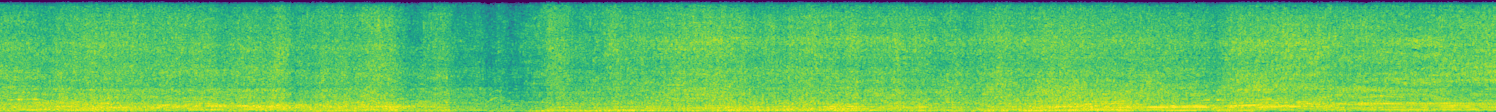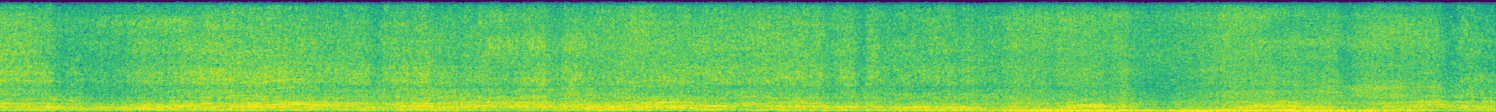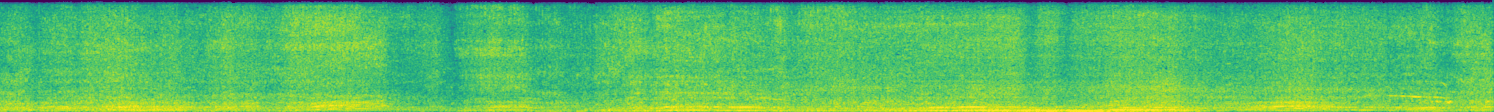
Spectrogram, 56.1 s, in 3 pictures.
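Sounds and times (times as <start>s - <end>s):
car engines revving hard: 0.0s - 56.0s.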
